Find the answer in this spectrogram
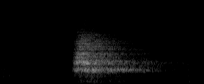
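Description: A woman's sigh: one breathy exhale that starts sharply under a second in and fades away over about a second.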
